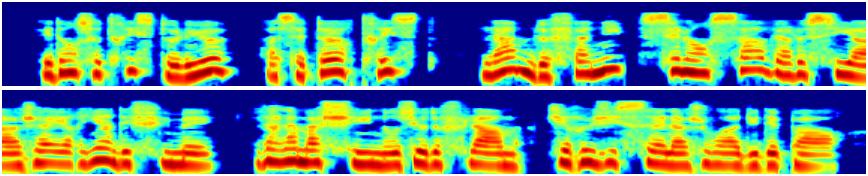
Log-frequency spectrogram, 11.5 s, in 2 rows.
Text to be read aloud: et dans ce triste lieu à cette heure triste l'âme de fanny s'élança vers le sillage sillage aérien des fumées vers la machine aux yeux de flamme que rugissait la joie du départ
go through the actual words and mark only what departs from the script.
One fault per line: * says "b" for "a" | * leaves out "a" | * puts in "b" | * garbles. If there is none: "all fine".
* leaves out "sillage"
* says "qui" for "que"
